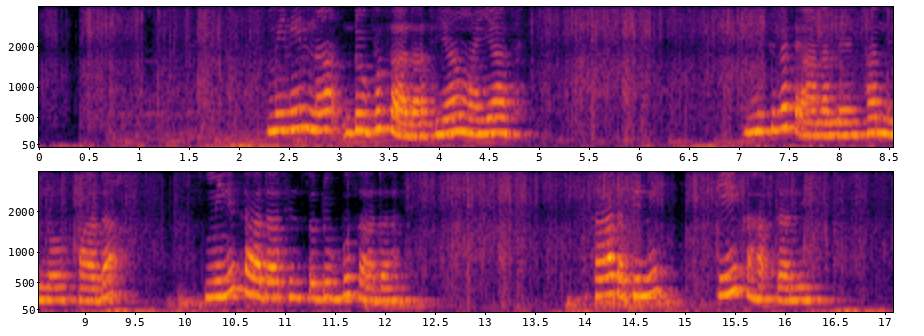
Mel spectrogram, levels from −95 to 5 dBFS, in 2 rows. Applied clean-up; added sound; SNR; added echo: none; Crumpling, crinkling; 19 dB; reverberation time 0.6 s.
